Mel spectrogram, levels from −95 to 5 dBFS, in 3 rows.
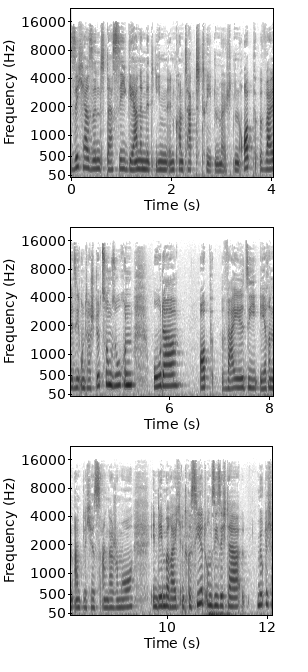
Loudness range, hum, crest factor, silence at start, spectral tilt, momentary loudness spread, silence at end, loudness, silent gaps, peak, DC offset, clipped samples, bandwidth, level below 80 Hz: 4 LU; none; 18 dB; 0 s; -4.5 dB/octave; 9 LU; 0 s; -22 LUFS; none; -4 dBFS; under 0.1%; under 0.1%; 16 kHz; -44 dBFS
